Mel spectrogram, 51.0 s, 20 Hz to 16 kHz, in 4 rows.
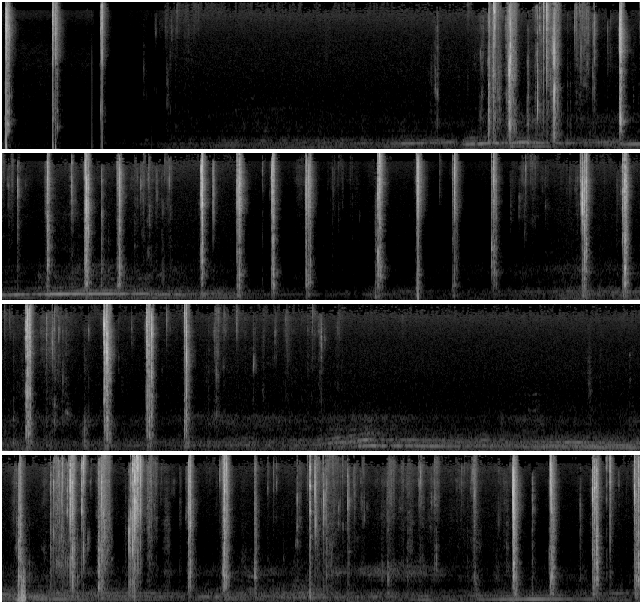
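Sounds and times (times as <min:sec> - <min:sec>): slime squelching: 0:08.4 - 0:32.4, 0:38.5 - 0:51.0.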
